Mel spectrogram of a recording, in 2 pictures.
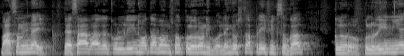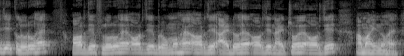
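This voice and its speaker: A man's voice: fairly high pitch, fairly even intonation, moderate pace, darkish tone. A male chemistry teacher with a Punjabi accent, lecturing at a board and drilling each point by asking a question and then answering it himself.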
